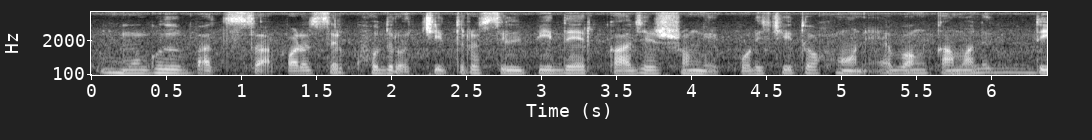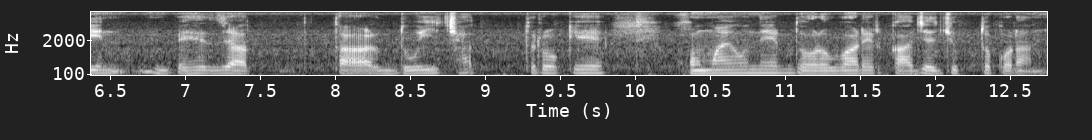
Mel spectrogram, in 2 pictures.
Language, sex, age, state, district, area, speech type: Bengali, male, 18-30, West Bengal, Malda, urban, read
